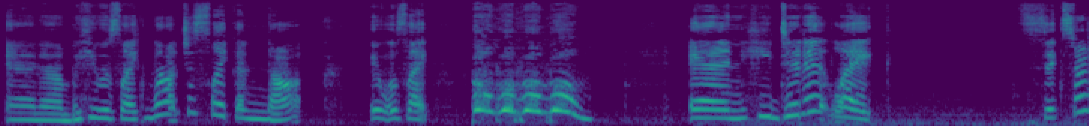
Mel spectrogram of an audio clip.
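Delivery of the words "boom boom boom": banging sounds. Retold or imitated. Imitating the loud banging.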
